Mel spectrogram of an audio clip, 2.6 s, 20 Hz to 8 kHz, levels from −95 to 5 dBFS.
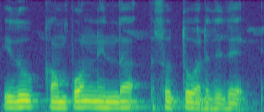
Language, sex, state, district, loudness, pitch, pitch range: Kannada, male, Karnataka, Koppal, -15 LUFS, 110 Hz, 100-110 Hz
